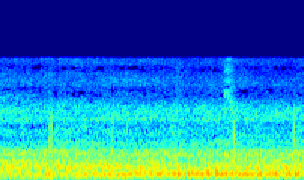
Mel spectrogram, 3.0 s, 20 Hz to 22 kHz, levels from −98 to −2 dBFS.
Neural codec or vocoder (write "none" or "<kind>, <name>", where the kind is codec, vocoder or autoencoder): none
